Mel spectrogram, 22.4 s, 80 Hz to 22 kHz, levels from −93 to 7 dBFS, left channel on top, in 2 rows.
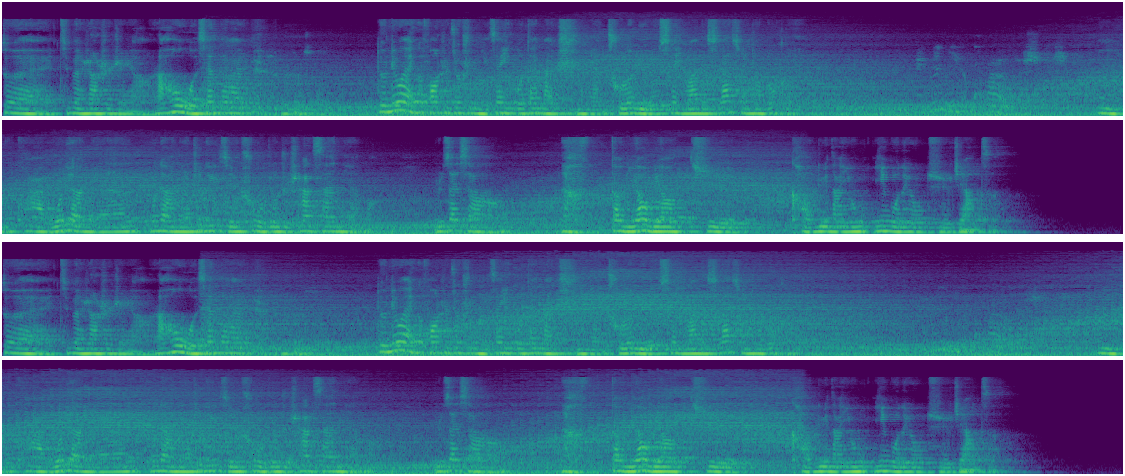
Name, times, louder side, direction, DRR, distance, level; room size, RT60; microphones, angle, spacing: voice 1, 0.0-3.1 3.8-8.0 10.9-15.0 15.5-16.3 16.8-21.2, equal, 10° left, 5 dB, 2.2 m, -22 dB
sound 1, 2.0-19.3, right 1 dB, 65° right, 6.9 m, -30 dB
voice 2, 2.3-3.3 9.1-10.7, left 1 dB, 85° left, 3 dB, 5.4 m, -37 dB
27.0 x 22.5 x 5.7 m, 0.90 s
head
